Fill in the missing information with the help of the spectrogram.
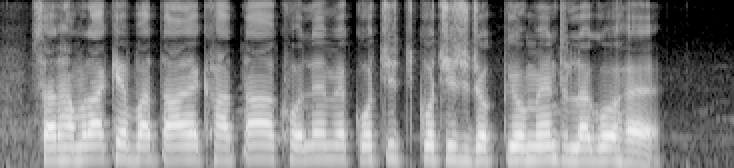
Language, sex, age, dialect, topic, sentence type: Magahi, male, 56-60, Southern, banking, question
